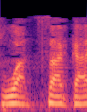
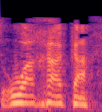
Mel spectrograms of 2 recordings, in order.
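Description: First: The x is sounded like ks. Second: The x is sounded like a j. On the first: The speaker calls it wrong. "no es Oaxaca" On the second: The speaker calls it right. "es Oaxaca"

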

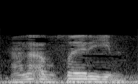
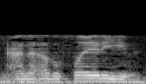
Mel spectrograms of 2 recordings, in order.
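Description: First: The long vowel is tilted toward e. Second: The same.

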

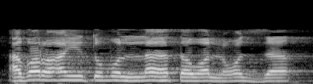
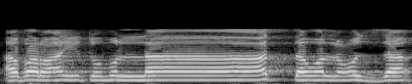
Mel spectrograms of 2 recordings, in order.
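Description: First: The t in Lata is short and single. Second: The t in Lata is doubled after a long vowel. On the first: It is a feminine name derived from the word for god. "takhfif di huruf ta" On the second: It is an active participle meaning one who mixes. "Yang kedua ditasydidkan di huruf ta"

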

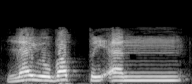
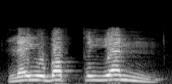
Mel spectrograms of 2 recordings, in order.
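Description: First: A glottal stop is pronounced before the ending. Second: A y sound replaces the glottal stop. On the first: "بالهمز" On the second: "بإبدال الهمزة ياء"

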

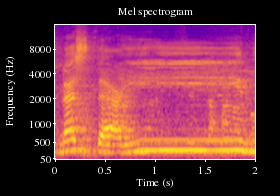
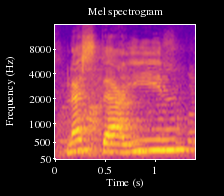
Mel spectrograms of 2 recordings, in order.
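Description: First: The final long vowel is held for six counts. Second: The final long vowel is held for two counts. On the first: "نستعين ست حركات" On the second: "نستعين حركتين"

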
